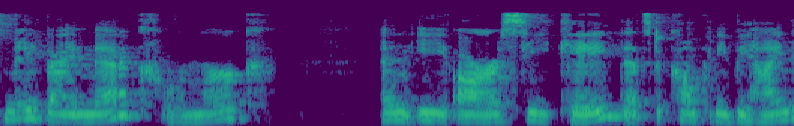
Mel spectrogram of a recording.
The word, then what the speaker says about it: Merck: hands of the family medic or merck that's how you pronounce it but five till ten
